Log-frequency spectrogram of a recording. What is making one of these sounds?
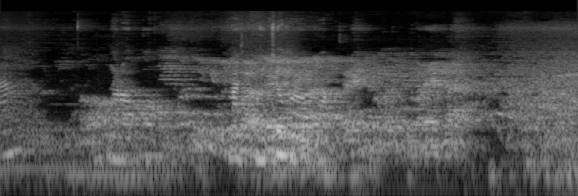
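A young woman talks casually up close.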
